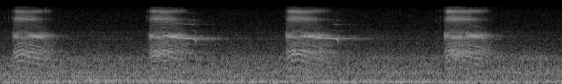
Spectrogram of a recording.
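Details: Squirrel calling, either greeting or angry: four sharp, harsh, hissing barks, each about half a second long, spaced roughly every one and a half seconds over a steady low background hum.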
